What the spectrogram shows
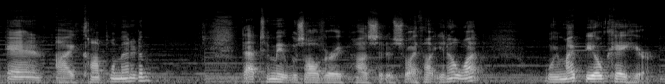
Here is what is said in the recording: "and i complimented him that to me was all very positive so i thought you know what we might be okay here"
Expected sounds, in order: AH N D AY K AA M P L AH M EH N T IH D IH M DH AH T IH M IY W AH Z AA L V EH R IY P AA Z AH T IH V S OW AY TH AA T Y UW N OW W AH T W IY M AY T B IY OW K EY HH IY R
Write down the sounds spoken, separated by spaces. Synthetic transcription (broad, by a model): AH N AY K AA M P L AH M EH T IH D IH M DH AH T IH M IY W AH Z AA L V EH R IY P AA Z AH T IH V S OW AY TH AA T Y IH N OW W AH T W IY M AY T B IY OW K EY HH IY R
